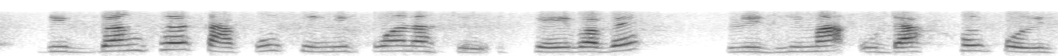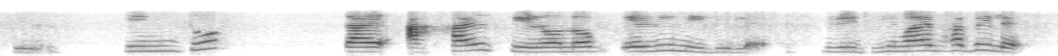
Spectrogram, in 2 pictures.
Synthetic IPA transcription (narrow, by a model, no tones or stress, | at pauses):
dibːaŋkʰɔɛkakʊsinipʊwanasilxejbabɛ | ɹidʱimaʔudaxhojpoɹisil | kintu | tajaxaɹkiɹɔnɔk̚eɹinidilɛ̰ | ɹidʱimajbʱabilɛ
